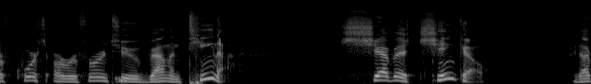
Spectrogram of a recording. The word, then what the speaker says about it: Shevchenko: We are, of course, referring to Valentina Shevchenko. Did I pronounce that? Shevchenko.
